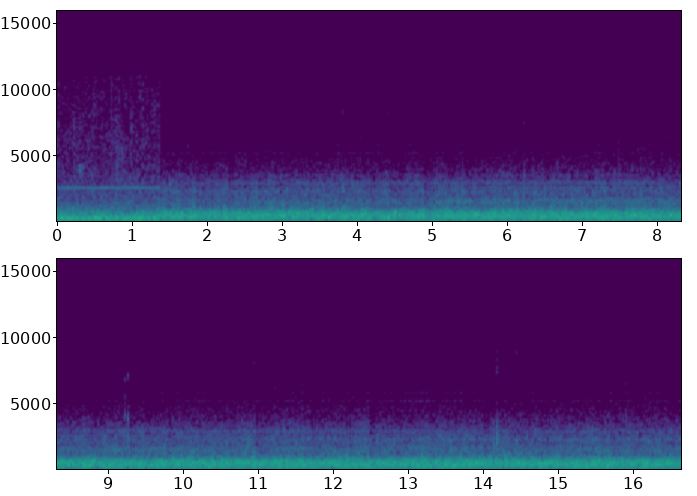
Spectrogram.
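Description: Aquarium water bubbling and rushing steadily, the running sound of a tank's filtration and aeration.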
